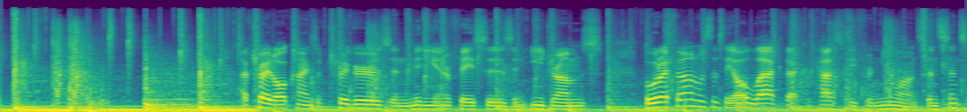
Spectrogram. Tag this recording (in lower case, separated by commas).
speech, music, percussion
